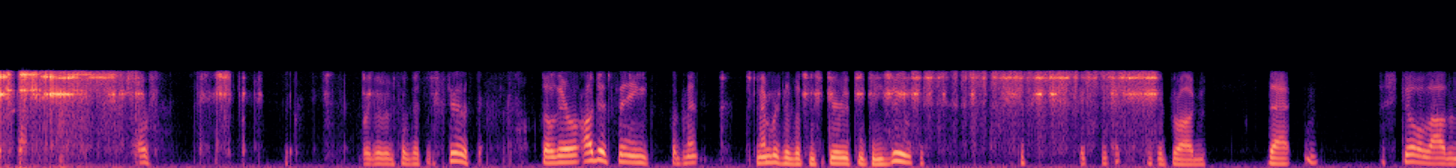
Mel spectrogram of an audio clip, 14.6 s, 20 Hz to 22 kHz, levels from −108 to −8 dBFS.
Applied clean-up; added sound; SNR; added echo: neural diffusion model UNIVERSE++.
